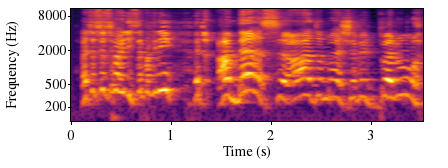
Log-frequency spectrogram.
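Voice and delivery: real laughing excitement; excited. Real, not acted. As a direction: giggle through the near-miss.

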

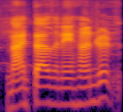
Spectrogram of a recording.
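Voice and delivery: normal talking voice

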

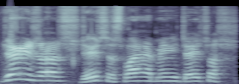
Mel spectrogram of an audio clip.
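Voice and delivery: whiny enemy. Retold or imitated. Gamer mimics the enemy he killed, a hammed-up high whine. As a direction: pitch up and whine like a sore loser. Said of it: "He's just like".

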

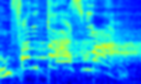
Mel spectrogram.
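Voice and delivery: high, drawn-out scream of alarm; acted high-pitched shriek of fright; frightened cry. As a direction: cry out as if seeing a ghost. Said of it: "Imagínense el grito".

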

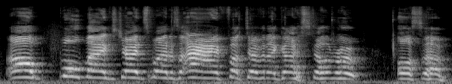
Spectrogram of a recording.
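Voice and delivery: loud, high outburst; alarmed yelling. Real, not acted. Player meeting giant spiders, alarmed yelling. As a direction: shout it out in shock.

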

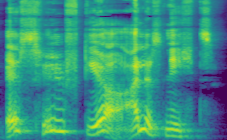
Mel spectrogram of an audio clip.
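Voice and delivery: high, dismissive witch voice; scornful witch. A narrator's reading. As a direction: taunt the crying child as a witch. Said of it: "sagte die Hexe".

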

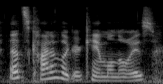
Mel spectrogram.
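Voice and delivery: usual speaking voice

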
